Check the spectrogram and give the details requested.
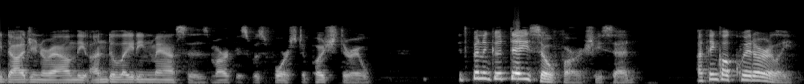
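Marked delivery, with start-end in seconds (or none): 4.6-5.8 much higher, playful female voice; teasing woman. Acted. Pickpocket woman teases. 7.0-8.0 much higher, playful female voice; teasing woman. Acted. Pickpocket woman.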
